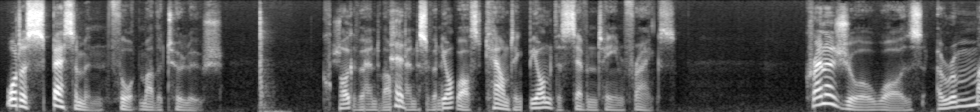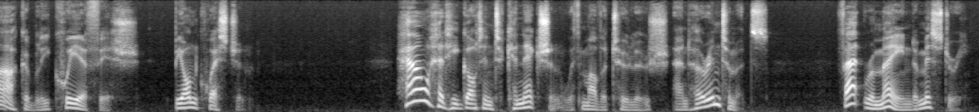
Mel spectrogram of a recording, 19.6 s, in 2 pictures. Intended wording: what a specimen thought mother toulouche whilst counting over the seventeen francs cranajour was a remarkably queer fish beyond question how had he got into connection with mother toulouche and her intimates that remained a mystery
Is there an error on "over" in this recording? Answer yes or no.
yes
